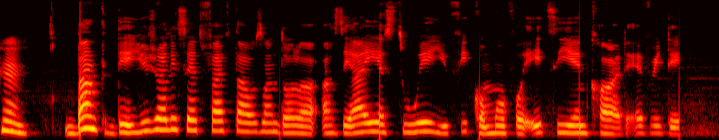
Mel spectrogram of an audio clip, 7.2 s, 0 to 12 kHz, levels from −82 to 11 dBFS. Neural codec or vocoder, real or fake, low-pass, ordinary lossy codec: none; real; none; none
